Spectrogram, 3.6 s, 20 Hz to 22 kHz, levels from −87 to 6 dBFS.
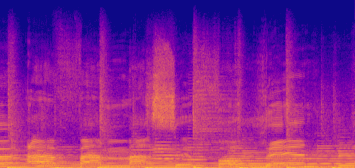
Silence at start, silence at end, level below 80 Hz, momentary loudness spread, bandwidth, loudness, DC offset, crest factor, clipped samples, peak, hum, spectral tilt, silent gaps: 0 s; 0 s; -18 dBFS; 2 LU; 17.5 kHz; -15 LUFS; under 0.1%; 12 dB; under 0.1%; 0 dBFS; none; -5 dB/octave; none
